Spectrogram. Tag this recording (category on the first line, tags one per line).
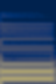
Instrument samples > String
guitar
design
sound
cheap
tone
arpeggio
stratocaster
